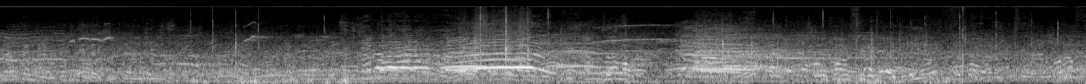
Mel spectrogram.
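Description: A crowd of spectators chatters and shouts outdoors.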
